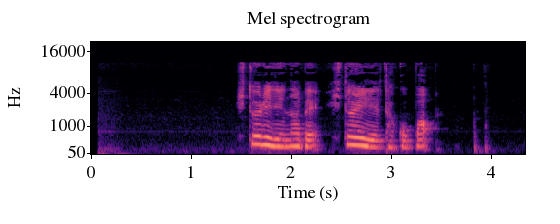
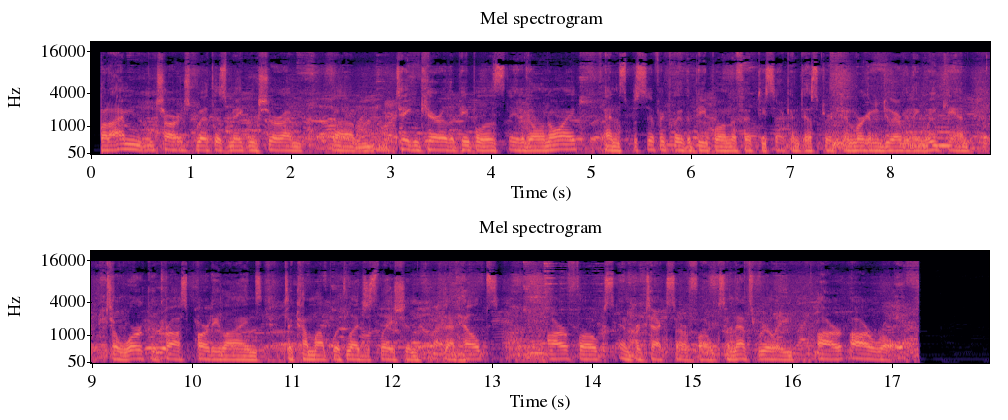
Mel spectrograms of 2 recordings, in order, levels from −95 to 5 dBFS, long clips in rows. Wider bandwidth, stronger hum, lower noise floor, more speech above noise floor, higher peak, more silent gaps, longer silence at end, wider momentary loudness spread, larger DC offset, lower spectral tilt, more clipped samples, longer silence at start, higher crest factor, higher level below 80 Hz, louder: second, 11.5 kHz vs 16 kHz; neither; second, -71 dBFS vs -80 dBFS; second, 46 dB vs 55 dB; first, -8 dBFS vs -14 dBFS; neither; first, 0.95 s vs 0.7 s; first, 12 LU vs 3 LU; neither; about the same, -5 dB/octave vs -4.5 dB/octave; neither; first, 1.5 s vs 0.1 s; first, 18 dB vs 10 dB; second, -70 dBFS vs -50 dBFS; about the same, -25 LUFS vs -24 LUFS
